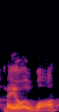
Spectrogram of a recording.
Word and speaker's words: Mayowa: And they went out and signed Benson Mayoya. Yes. Excuse, uh, Mayowa. I got to get that pronunciation. You got right.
